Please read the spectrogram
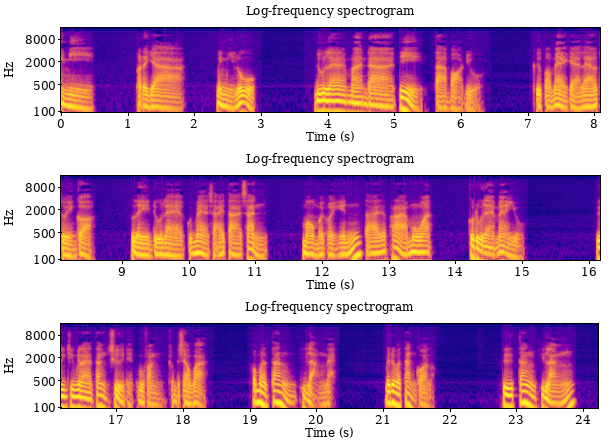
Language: Thai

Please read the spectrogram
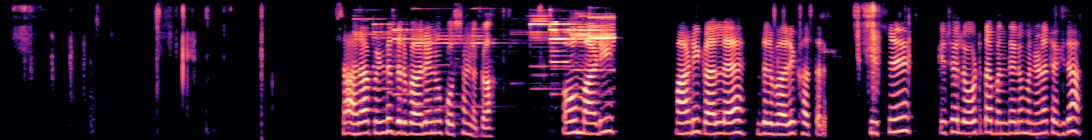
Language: Punjabi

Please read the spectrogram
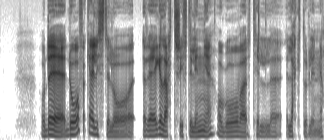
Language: Norwegian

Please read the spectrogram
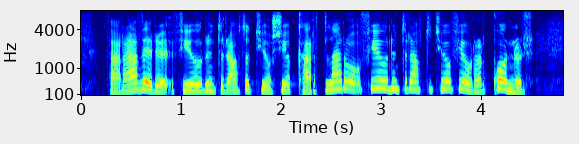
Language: Icelandic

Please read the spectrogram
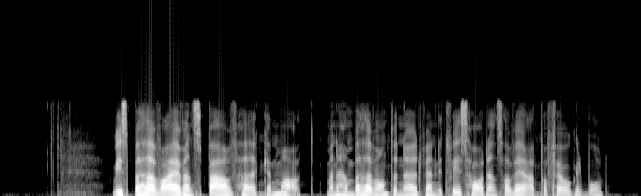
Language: Swedish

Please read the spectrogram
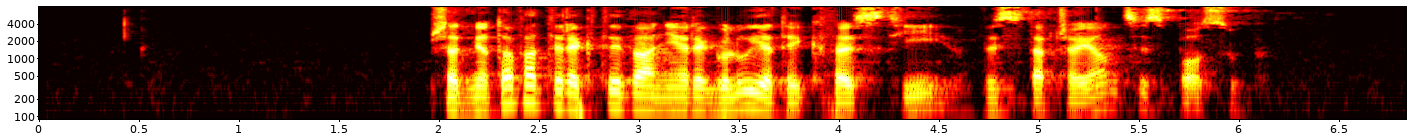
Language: Polish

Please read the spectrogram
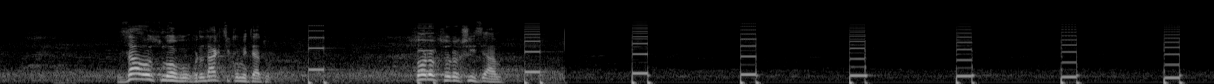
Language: Ukrainian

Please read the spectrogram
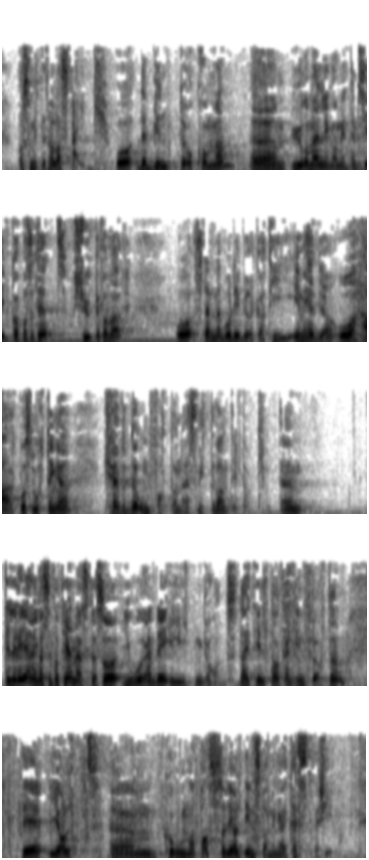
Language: Norwegian Nynorsk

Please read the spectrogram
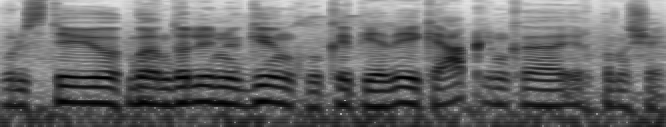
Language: Lithuanian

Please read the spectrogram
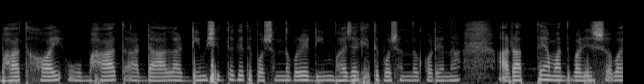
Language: Bangla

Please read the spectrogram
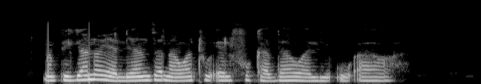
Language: Swahili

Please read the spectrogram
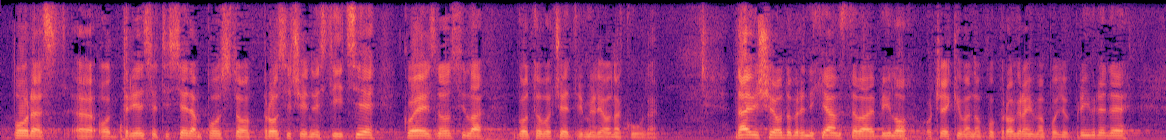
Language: Croatian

